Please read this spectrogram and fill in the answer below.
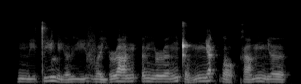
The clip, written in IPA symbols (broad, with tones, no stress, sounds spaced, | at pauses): m i˨˩ t̪ i˧˥ l i˨˩˨ ə̯ ɣ i˨˩˦ v ə˨˩ j ɹ a˧ ŋ ʔ ə˧ ŋ ɹ ə˧˥ ŋ ʈ ə˨˩˦ m ɲ a˦˥ k̚ l ɔ˨˩ k a˧˥ m ɲ əː˧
